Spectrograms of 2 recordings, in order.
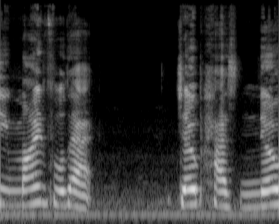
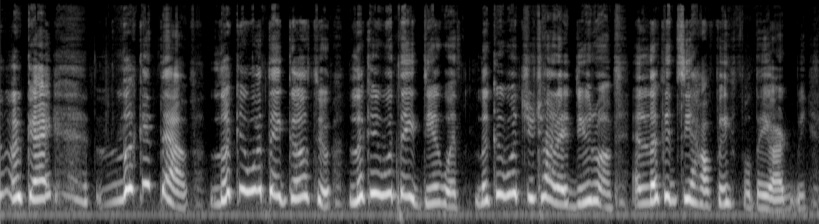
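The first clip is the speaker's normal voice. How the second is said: God bragging; 5 semitones higher, faster than usual. Acted. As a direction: hammer consider over and over. Preacher voicing God at full force.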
